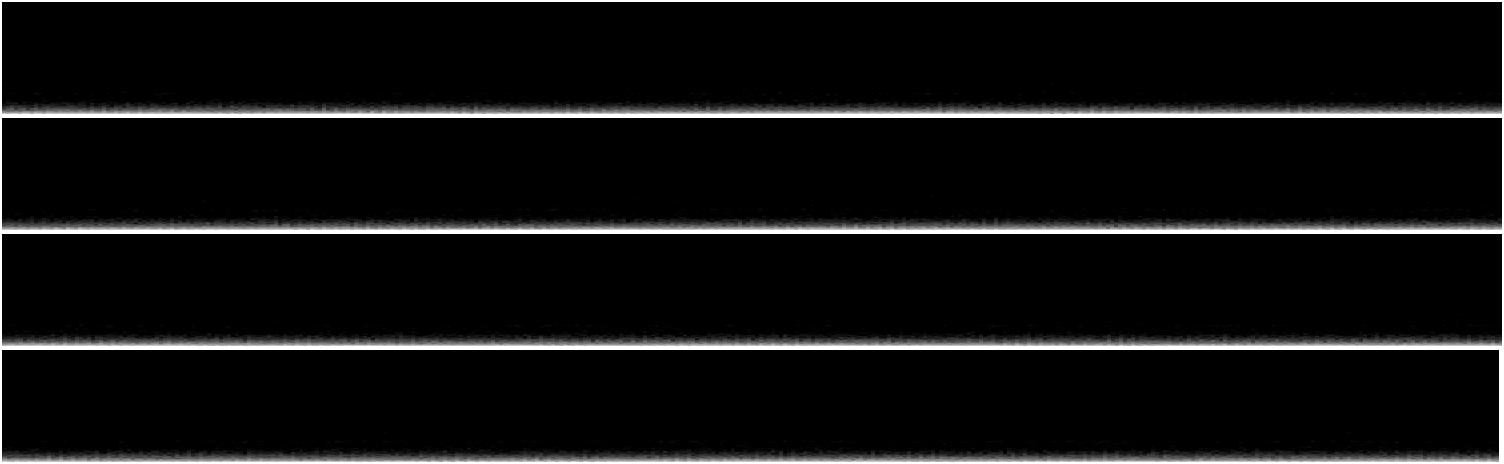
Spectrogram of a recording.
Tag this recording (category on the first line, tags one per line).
Soundscapes > Synthetic / Artificial
ambient
artificial
low-frequency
